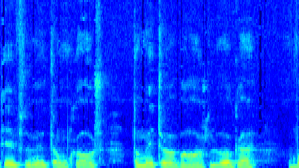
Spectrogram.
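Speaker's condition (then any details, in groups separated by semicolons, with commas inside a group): Amyotrophic lateral sclerosis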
